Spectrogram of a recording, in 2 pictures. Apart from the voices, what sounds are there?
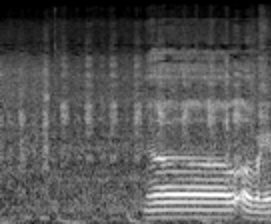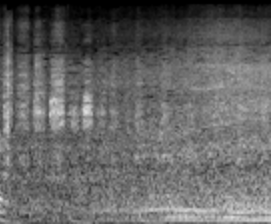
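dog panting in a car seat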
